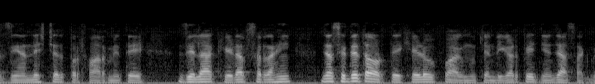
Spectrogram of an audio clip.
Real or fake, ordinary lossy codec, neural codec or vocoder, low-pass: real; Opus, 16 kbps; none; 7.2 kHz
